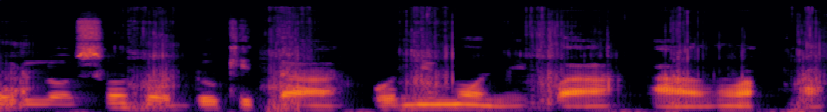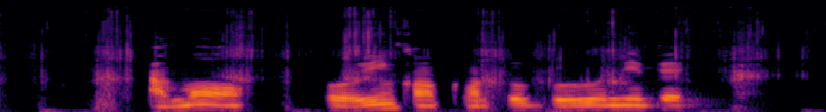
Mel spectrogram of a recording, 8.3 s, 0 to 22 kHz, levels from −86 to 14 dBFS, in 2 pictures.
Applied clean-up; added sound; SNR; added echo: classical method log-MMSE.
